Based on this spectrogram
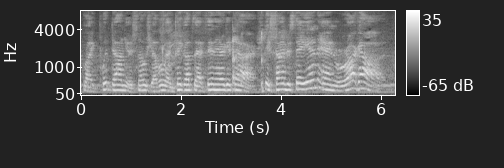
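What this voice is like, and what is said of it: Announcer-style radio voice. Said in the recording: “my radio voice”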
